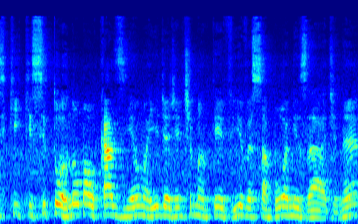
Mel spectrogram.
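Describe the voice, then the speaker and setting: Fairly even intonation and a moderate pace mark this ordinary speaking voice. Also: man. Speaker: clinical psychologist. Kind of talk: live stream chat. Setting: live video stream.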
